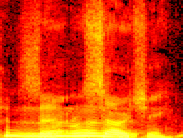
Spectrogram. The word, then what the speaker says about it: Sochi: Sochi.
